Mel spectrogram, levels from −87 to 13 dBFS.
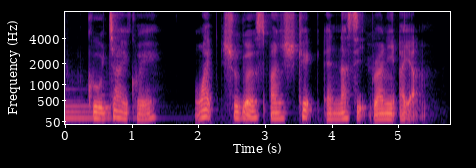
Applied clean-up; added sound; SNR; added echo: neural mask model RNNoise.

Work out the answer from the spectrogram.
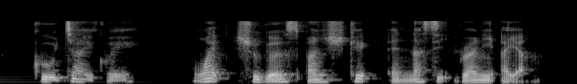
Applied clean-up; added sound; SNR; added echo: classical method spectral subtraction.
